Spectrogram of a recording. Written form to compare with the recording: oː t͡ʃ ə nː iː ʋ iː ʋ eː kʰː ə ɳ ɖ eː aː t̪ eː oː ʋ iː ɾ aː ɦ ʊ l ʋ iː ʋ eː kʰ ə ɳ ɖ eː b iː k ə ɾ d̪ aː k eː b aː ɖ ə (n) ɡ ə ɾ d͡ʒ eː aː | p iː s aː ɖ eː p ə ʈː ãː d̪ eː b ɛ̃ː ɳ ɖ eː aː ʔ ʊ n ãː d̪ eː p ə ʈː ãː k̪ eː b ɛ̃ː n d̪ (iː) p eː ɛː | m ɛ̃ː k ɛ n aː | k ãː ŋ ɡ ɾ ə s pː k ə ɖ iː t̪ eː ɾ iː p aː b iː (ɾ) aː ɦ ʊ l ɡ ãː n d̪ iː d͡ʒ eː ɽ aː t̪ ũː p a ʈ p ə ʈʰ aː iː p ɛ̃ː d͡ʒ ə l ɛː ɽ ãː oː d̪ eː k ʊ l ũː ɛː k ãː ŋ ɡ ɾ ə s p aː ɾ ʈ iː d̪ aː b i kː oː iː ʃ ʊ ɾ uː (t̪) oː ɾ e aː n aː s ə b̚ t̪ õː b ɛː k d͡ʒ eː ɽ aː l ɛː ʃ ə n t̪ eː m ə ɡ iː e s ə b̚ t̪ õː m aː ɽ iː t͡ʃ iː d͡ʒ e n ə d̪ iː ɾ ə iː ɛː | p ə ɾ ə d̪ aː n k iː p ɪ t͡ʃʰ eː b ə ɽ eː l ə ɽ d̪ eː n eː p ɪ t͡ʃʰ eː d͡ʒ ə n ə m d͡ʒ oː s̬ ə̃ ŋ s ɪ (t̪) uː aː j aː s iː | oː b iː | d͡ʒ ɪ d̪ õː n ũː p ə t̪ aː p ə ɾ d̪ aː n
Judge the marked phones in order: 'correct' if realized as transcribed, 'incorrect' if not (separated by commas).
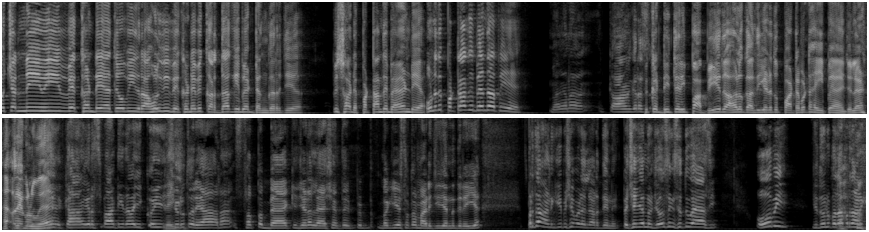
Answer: incorrect, incorrect, correct, correct, incorrect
